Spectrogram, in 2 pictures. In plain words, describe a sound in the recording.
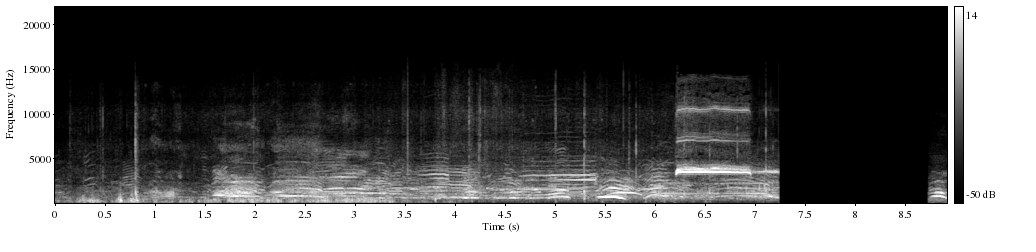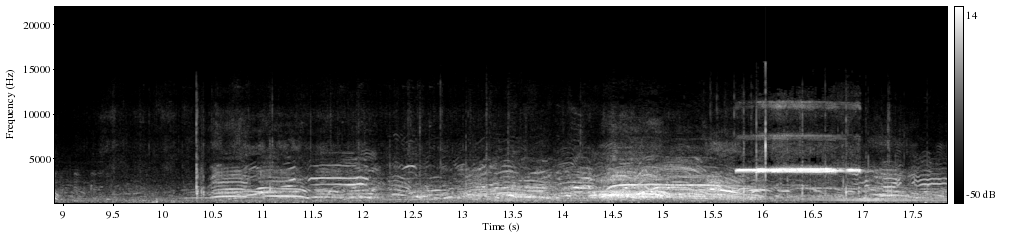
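A crowd cheers and shouts outdoors.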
